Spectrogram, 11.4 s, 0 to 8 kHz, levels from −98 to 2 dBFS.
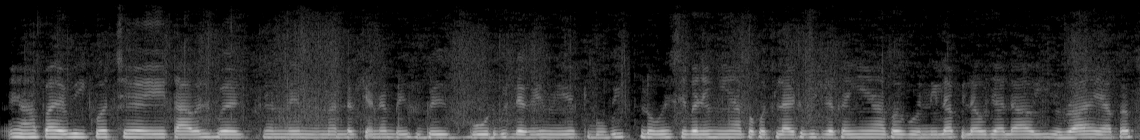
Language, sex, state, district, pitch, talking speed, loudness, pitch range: Hindi, female, Chhattisgarh, Rajnandgaon, 180 Hz, 210 wpm, -31 LUFS, 175-185 Hz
